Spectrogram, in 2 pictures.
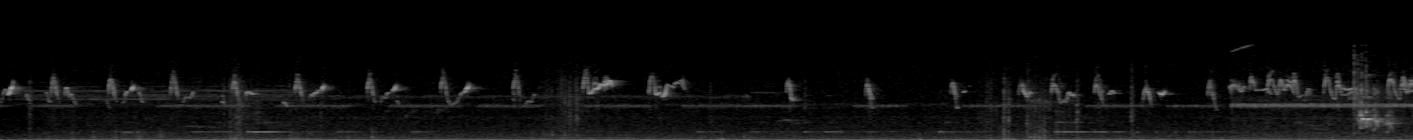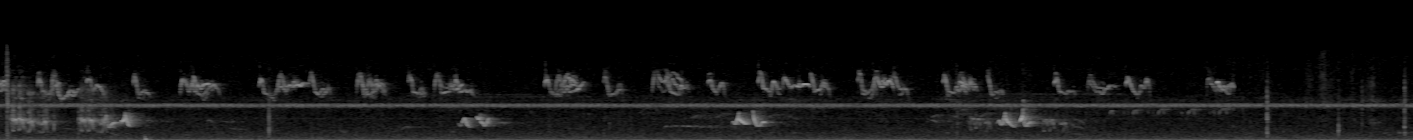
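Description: Birds chirping: a steady series of high, thin chirps about twice a second, with a few lower chirps in the middle. A steady high insect buzz comes in about twelve seconds in and holds on, over a low steady hum.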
